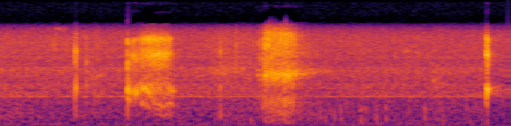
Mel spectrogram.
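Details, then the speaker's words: Infant boy with hiccups: two short, abrupt vocal jerks with a catch in the breath, faint room hum behind. "has the hiccups."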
